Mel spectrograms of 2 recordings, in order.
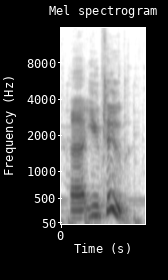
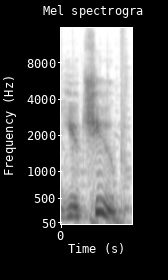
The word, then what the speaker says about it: YouTube: But in British English, we pronounce that YouTube as if it's like a CH.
